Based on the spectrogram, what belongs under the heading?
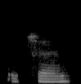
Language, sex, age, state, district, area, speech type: Urdu, male, 45-60, Bihar, Supaul, rural, conversation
